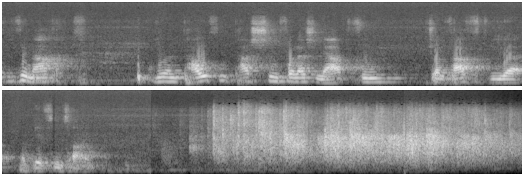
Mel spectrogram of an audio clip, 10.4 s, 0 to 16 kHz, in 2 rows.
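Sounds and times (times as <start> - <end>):
speech: 0.1 - 0.8, 1.5 - 6.2
audience applause: 6.7 - 10.3.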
